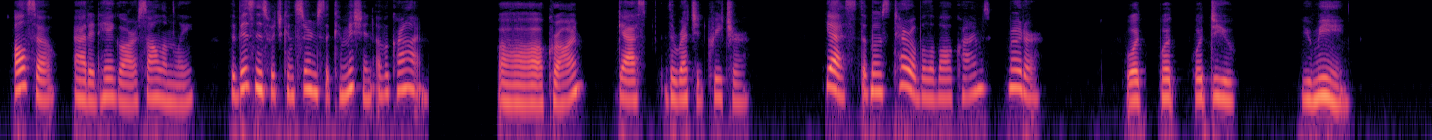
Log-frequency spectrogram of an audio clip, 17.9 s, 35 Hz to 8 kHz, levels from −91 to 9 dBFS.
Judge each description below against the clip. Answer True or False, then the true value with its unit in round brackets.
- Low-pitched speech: False (185 Hz)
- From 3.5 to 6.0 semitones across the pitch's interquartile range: True (4.8 semitones)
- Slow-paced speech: True (95 wpm)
